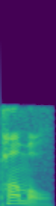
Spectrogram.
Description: Prononciation du mot pummel en anglais (fichier audio)
Prononciation du mot : pummel
pummel.wav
